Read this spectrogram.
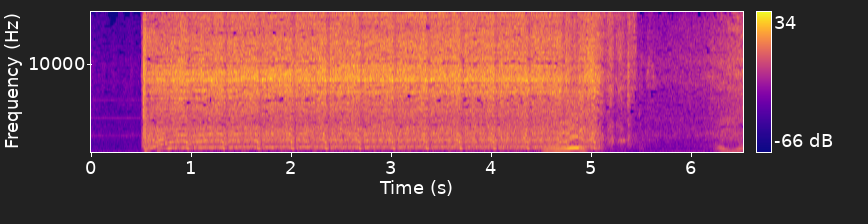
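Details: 2007 VW Polo, hard starting when warm, injectors and coil disconnected for compression test: steady starter whir with even compression pulses; normal cranking, cylinders reading about 150–175, within spec.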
